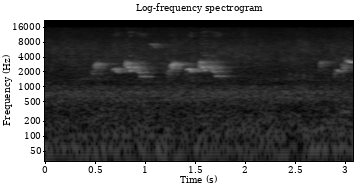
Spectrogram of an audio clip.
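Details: On 26 October 2019 a red-whiskered bulbul decoy sings short, bright warbled phrases in quick succession to draw wild birds toward a trap. Light background noise.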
